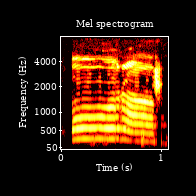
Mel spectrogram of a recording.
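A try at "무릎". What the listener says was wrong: Murep. murep pakai P ya. Jadi tidak murep, nggak pakai H.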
